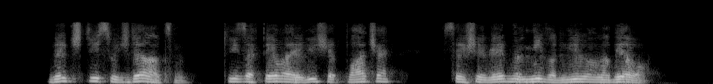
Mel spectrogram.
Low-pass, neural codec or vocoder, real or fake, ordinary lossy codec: 7.2 kHz; codec, 16 kHz, 1 kbps, FreqCodec, smaller model; fake; AAC, 32 kbps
